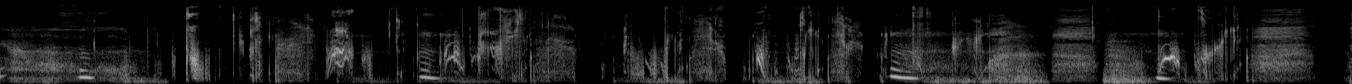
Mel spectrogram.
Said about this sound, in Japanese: 私の吐息、耳にかかると、肌ビクってする。気持ちいいんだ。もっと吹きこけて、頭の中乱してあげようっと。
